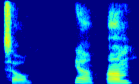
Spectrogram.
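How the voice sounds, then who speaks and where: A young woman hosting a personal podcast, reflecting in a halting, tired way with many filler words and apologies. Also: on the high side, fairly even intonation, fairly bright tone, no room sound, clean studio sound. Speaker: podcast host.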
